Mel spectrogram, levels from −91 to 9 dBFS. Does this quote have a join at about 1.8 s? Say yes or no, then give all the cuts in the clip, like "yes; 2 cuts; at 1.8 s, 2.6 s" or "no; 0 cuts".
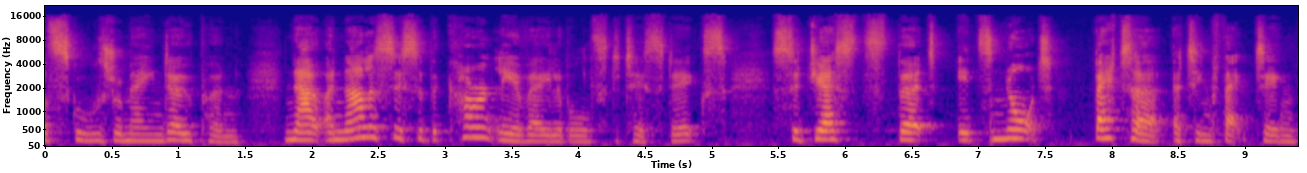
yes; 1 cut; at 1.8 s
